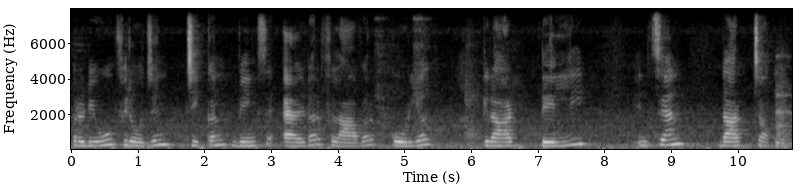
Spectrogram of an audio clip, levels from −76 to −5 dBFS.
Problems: background sounds at intervals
